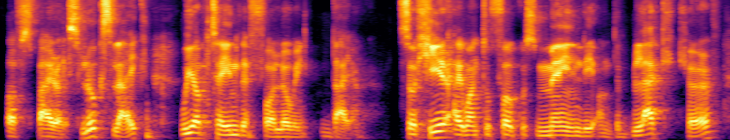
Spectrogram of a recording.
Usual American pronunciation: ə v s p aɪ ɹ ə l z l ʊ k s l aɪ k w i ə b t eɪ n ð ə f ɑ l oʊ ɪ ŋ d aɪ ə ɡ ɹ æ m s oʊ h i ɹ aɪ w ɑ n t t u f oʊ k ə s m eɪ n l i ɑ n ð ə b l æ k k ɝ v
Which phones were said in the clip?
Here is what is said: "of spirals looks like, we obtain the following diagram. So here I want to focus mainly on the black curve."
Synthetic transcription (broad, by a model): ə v s p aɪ ɹ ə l s l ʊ k s l aɪ k w i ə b t eɪ n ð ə f ɑ l oʊ ɪ ŋ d aɪ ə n s oʊ h i ɹ aɪ w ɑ n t t u f oʊ k ə s m eɪ n l i ɑ n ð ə b l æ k k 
